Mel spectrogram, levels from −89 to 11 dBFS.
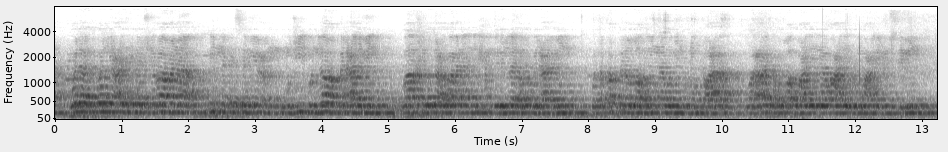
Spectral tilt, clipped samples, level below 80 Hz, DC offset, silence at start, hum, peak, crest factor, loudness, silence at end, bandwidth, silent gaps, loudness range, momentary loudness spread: -11.5 dB/octave; under 0.1%; -48 dBFS; under 0.1%; 0 s; none; -2 dBFS; 14 dB; -17 LUFS; 0 s; 3.8 kHz; none; 1 LU; 5 LU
